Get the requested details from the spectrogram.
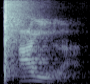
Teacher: put the stress in the beginning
